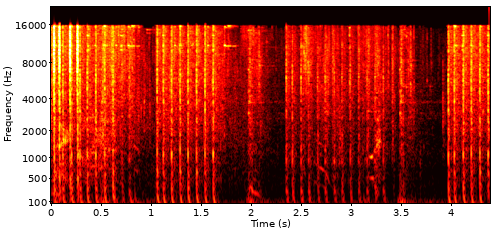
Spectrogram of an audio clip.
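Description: Rapid automatic gunfire in Call of Duty Hardpoint multiplayer, dense rattling bursts nearly continuous across the clip with brief gaps, loud and close.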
